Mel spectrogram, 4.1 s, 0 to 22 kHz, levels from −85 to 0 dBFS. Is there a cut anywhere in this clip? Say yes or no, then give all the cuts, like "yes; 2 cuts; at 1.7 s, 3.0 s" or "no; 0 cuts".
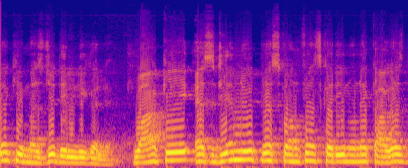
yes; 1 cut; at 1.2 s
